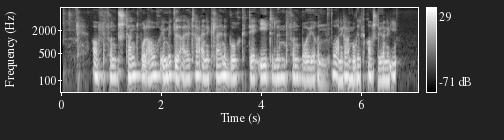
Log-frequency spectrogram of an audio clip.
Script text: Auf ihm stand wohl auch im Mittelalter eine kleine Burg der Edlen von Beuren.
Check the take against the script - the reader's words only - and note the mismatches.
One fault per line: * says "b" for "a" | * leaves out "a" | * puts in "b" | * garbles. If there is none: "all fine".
* says "von" for "ihm"
* garbles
